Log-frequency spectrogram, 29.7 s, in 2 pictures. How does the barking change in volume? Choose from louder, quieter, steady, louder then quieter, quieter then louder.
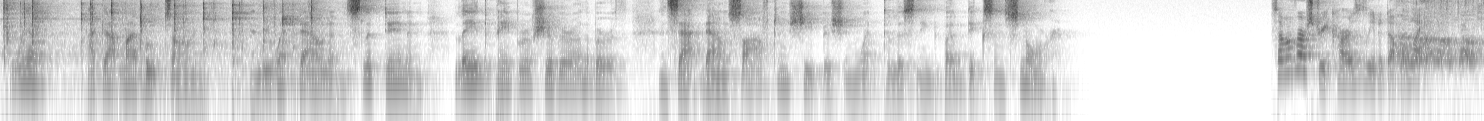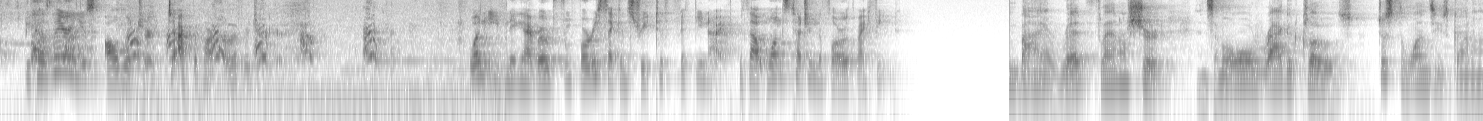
quieter.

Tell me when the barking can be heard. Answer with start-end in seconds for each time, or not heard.
13.9-20.1.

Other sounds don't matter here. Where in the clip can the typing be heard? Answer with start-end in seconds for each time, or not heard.
0.0-3.5.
